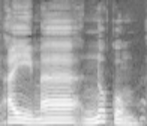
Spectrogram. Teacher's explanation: ای یا لین ہے، تھوڑا نرمی کے ساتھ کھینچ کر ادا کریں گے۔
